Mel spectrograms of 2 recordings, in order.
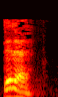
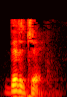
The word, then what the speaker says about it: Didache: I had a copy of the Didache different people pronounce it Didache. Didache.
